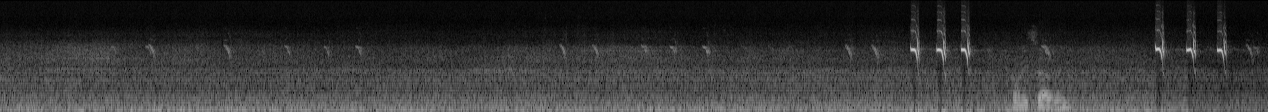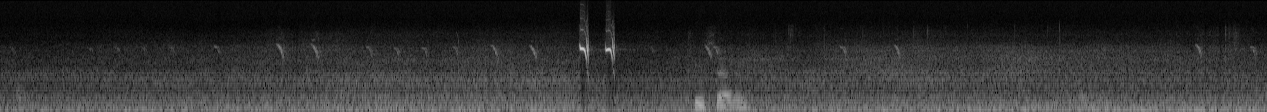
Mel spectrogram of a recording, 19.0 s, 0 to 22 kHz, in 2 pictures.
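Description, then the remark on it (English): A bird, logged as bird 27 while being recorded, calls in three short bursts, each a quick cluster of sharp, raspy notes, rising out of a steady hiss of background noise. Nobody speaks. “That was bird 27 right there.”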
